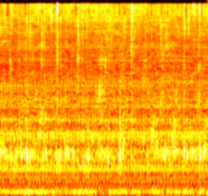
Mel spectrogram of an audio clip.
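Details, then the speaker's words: Keurig coffee maker, reported as not shutting off water but now working: steady air-pump hum with bubbling as air forced into the heater unit drives water up the pipe through the K-cup, blowing out the remaining water. Normal brewing. "it's forcing air into the heater unit displacing the water up this pipe and through the k-cup blowing out the rest of the water"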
